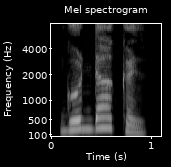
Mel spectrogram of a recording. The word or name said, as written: ಗೊಡ್ಡಾಕಳು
